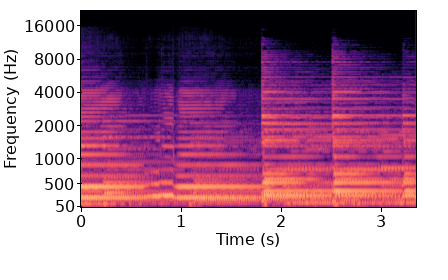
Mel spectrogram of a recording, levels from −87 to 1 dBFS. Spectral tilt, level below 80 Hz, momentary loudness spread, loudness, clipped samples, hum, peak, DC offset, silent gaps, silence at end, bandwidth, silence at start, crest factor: -6 dB/octave; -46 dBFS; 4 LU; -18 LUFS; under 0.1%; none; -2 dBFS; under 0.1%; none; 0 s; 12 kHz; 0 s; 14 dB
